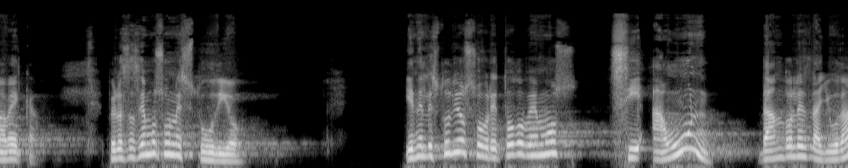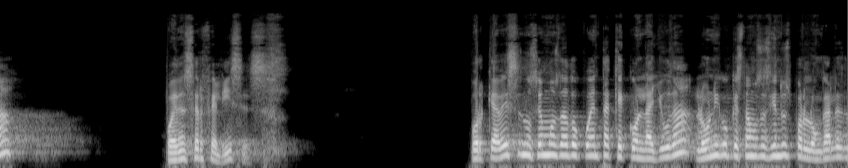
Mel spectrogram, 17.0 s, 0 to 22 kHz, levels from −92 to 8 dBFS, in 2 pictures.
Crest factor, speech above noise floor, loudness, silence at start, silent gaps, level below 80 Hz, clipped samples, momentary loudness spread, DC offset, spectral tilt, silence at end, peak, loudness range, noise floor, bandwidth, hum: 14 dB; over 77 dB; -14 LUFS; 0 s; none; -50 dBFS; under 0.1%; 10 LU; under 0.1%; -6.5 dB/octave; 0 s; 0 dBFS; 8 LU; under -90 dBFS; 13.5 kHz; none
